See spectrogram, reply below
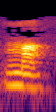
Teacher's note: It's made from the lips. The lips with the nasika, with the nose, is how you do ma. · Term: labial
